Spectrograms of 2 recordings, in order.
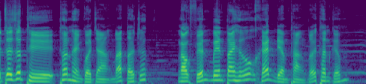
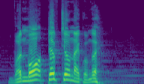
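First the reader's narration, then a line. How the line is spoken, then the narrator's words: Hurried loud shout. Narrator (Vietnamese): Vân Thiên Nhạc vội quát lớn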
